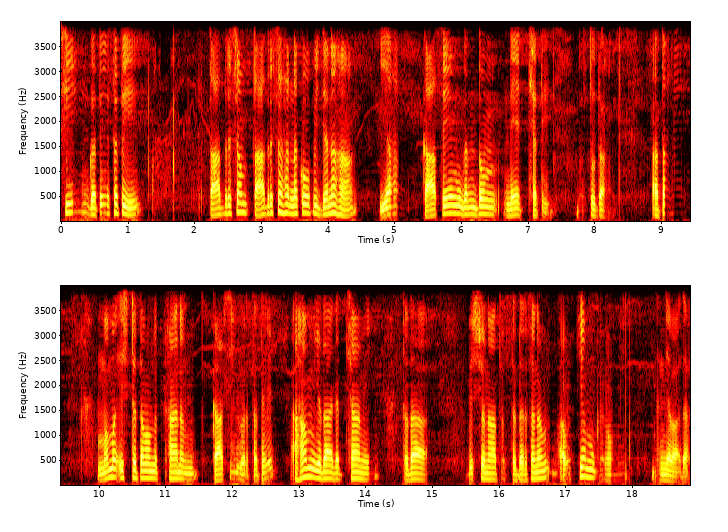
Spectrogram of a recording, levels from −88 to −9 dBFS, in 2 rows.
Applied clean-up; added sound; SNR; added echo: neural separator model SepFormer WHAM!.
